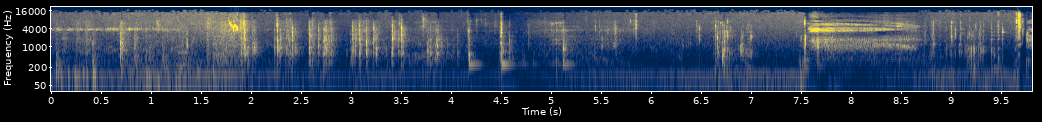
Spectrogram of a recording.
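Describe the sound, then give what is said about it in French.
Wet gulping and swallowing sounds repeat irregularly over a low steady hum, with small mouth clicks and squelches between the gulps. No one speaks. “Tu veux m'entendre boire ?”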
